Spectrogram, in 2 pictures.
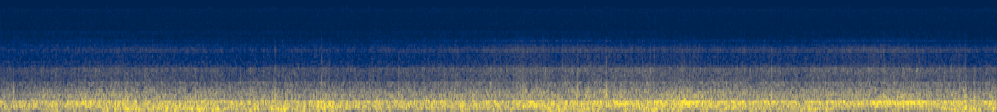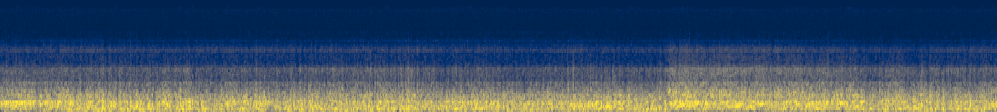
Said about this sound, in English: when it starts warming up like that jet, it just warms up the whole air all around the ship, the flight deck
